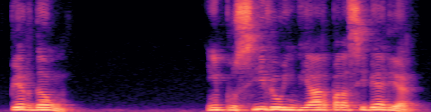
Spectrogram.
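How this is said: The pause comes after the word perdão. Pardon is granted and sending to Siberia is impossible. "Olha a vírgula onde está"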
